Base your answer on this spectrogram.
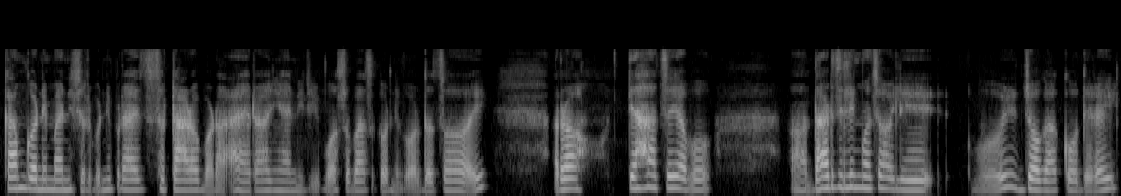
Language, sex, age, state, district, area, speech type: Nepali, female, 30-45, West Bengal, Darjeeling, rural, spontaneous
